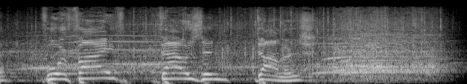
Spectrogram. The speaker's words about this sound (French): $5,000 pour chaque Américain. Forcément, la foule exulte.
